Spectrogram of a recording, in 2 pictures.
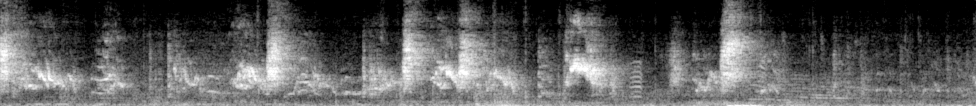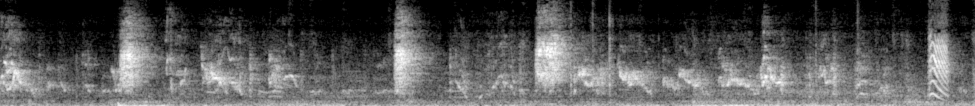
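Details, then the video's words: Budgerigars singing and playing in their aviary: a dense, continuous warble of quick, high chirps and scratchy twitters from several birds, with bursts every half second and some low thumps of movement. "Budgies singing and playing in their Aviary"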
